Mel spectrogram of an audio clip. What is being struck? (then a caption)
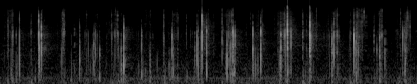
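Thin folded paper leaflet. A thin, folded, printed paper instruction leaflet from a mouthwash pack is held in both hands and crinkled and rubbed between the fingers. It makes a rapid series of sharp, dry crackles and crinkles, bright and high with almost no low end, each dying away instantly.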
